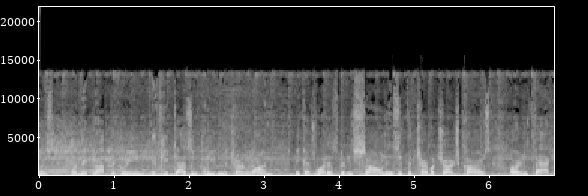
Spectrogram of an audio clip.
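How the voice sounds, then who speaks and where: Male race analyst, slightly high. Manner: explanatory, builds points step by step.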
